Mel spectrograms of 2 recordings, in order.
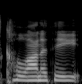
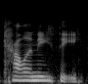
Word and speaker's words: Kalanithi: So it is Kalanithi. Someone has introduced the mnemonic device Kalanic. I don't know if we really want to go there, but it is Kalanithi, not Kalanithi.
